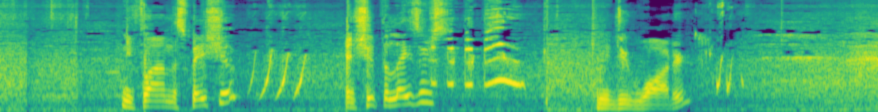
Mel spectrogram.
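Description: A parrot sings in a high, warbling voice into a microphone.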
